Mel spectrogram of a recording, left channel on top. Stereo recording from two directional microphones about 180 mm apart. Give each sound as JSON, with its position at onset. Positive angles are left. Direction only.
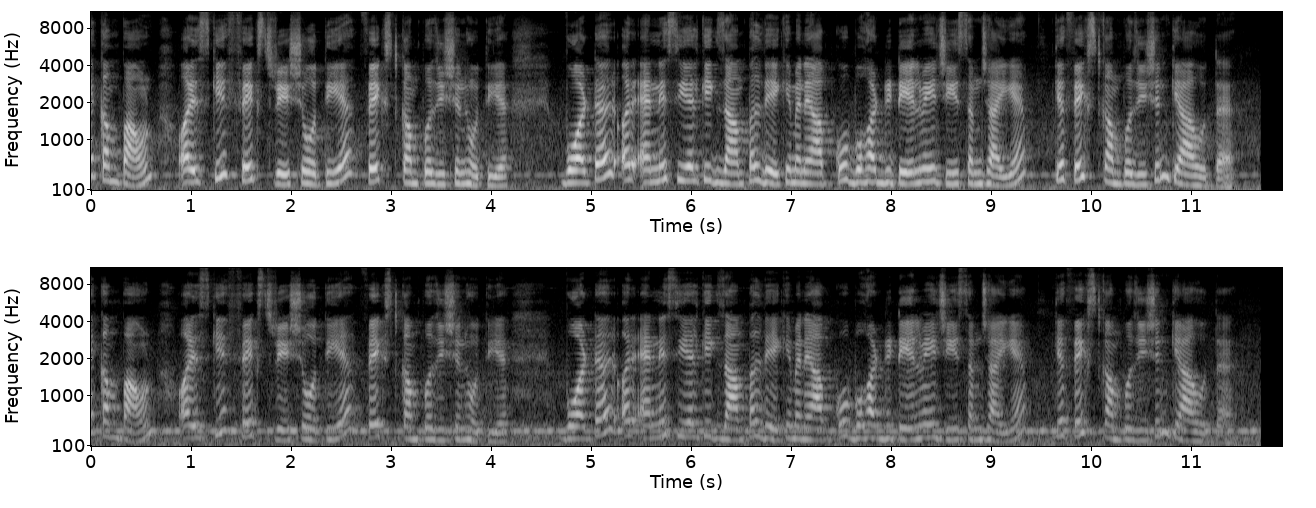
{"t": 0.0, "sound": "a woman's voice", "side_deg": 25}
